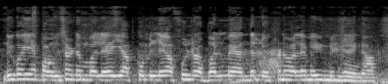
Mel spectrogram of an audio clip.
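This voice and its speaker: A man, giving a rapid, repetitive sales pitch while showing gear in a cluttered indoor shop, filmed close up. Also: flat delivery, darkish tone. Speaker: gym equipment seller.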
